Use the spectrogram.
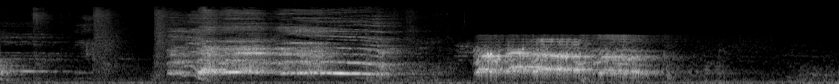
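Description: At 4.65 s the audio switches to a lower-bitrate version of an adaptive stream, and it stays there to the end. The change is abrupt, with no gap. Nothing is heard above 4.1 kHz. Treble vanishes and compression artefacts thicken, which fits a drop to a very low Opus rate.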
